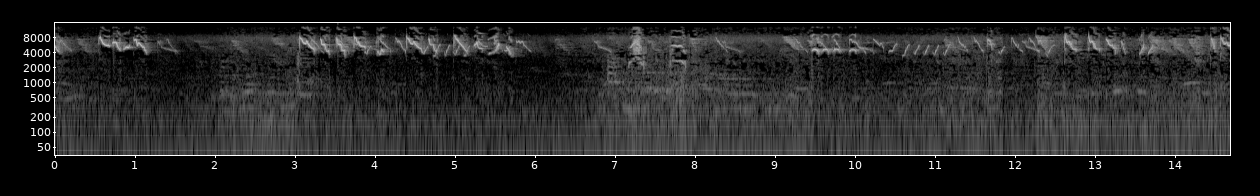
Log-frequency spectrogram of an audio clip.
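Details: Javan white-eye training song: several bursts of rapid high twittering and trills separated by pauses, with a soft rustle of movement in the middle.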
